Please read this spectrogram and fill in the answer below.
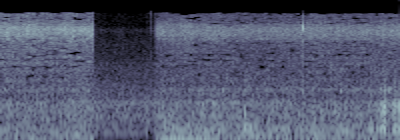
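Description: Pot of water with sliced melinjo skins at a full boil, a steady bubbling hiss that drops out briefly about half a second in.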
